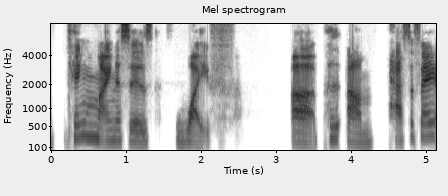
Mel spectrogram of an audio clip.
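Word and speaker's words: Pasiphaë: He caused King Minus's wife uh um Pacafe, I believe is how you pronounce her name, um to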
